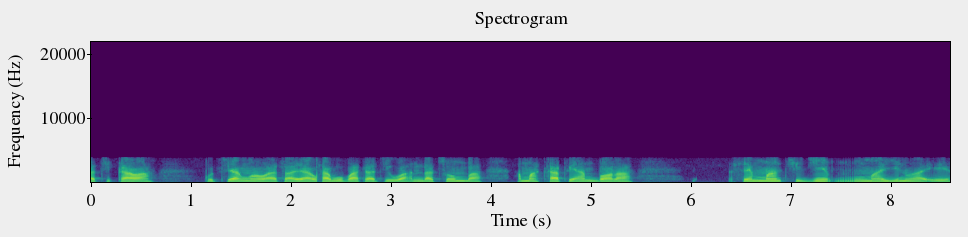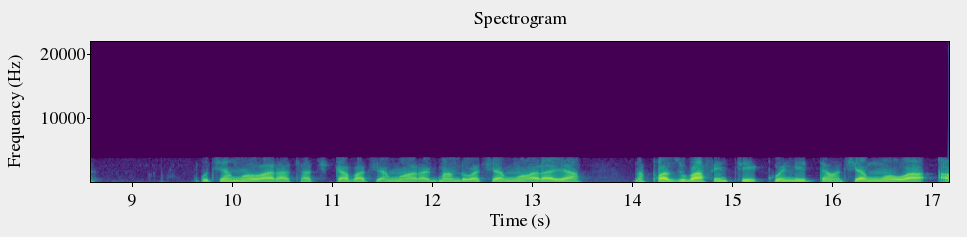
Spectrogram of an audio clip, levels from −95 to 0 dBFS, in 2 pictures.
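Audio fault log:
throughout GSM full-rate codec: plainly audible buzzy, gravelly roughness as the speech is rebuilt from a vocal-tract model fed by sparse regular pulses, consistent with a 13 kbps GSM stream; nothing passes above 3.8 kHz. That grain, not mere dullness, distinguishes it from plain low-pass filtering.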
